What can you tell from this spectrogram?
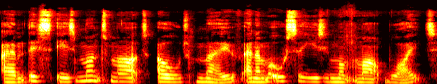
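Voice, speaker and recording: Speaking quietly and very slowly, a woman uses a fairly low pitch with ordinary pitch variation in a very clean recording with a silent background. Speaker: fluid art painter. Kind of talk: tutorial. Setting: at home. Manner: hesitant, many fillers.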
